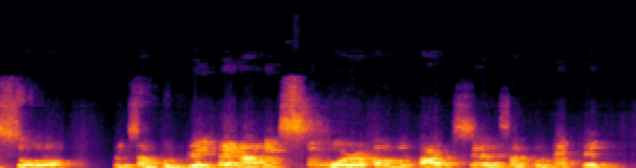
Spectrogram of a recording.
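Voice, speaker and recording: A man with a high pitch speaks at a moderate pace, with audible room echo around him. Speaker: researcher giving a conference talk. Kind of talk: lecture. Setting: conference room with audience. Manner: halting, many fillers. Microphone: no microphone, room recording.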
